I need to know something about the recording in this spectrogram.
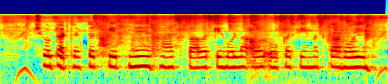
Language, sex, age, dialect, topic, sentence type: Bhojpuri, female, 25-30, Western, agriculture, question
